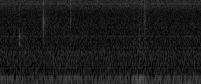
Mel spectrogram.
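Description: Near silence: faint room tone with a low hum, and two very faint ticks in the first half second.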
